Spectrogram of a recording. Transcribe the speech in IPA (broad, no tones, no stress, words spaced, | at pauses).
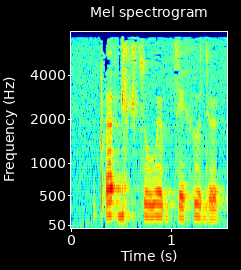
pʼɜʔɡʲɜt͡ʃt͡su wøbt͡se xɯdø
